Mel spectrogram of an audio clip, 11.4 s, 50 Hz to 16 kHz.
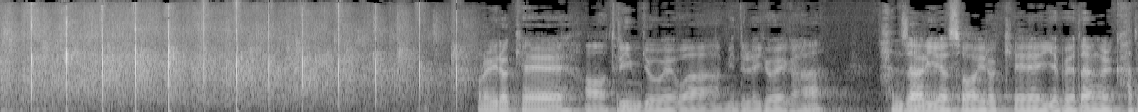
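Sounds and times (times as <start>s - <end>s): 
audience clapping in unison in a church: 0.0s - 4.9s
speech: 4.8s - 11.3s.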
